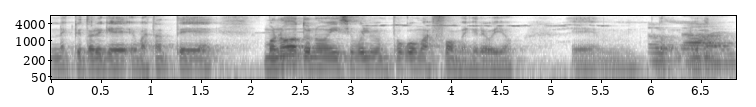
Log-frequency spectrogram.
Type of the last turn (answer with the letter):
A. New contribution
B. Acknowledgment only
B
